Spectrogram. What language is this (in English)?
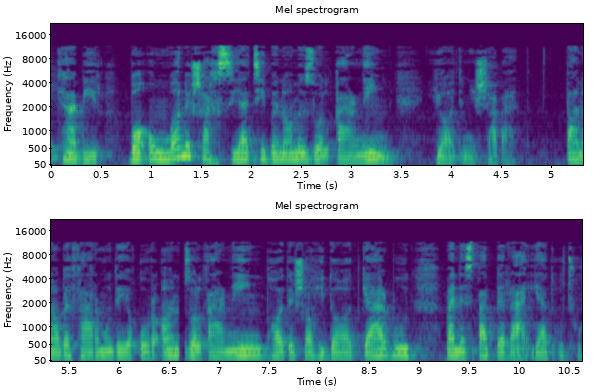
Persian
